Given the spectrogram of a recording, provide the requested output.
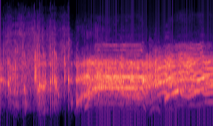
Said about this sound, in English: Maybe they haven't seen it, and maybe they're screaming because they're so happy to see you.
